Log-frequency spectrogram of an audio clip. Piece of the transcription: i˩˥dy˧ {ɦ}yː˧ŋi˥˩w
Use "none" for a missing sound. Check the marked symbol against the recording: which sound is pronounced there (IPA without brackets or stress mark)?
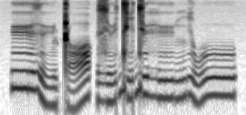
ɦ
